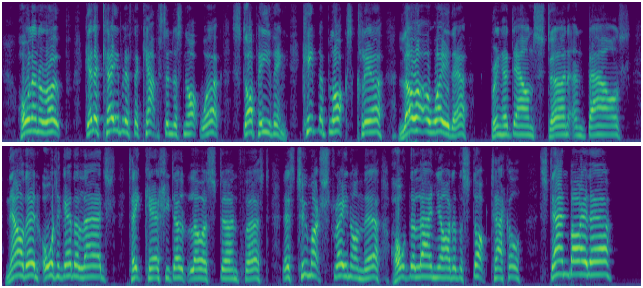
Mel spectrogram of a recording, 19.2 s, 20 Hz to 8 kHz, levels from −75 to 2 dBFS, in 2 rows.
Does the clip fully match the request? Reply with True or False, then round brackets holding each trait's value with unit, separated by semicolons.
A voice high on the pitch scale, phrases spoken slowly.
False (215 Hz; 175 wpm)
